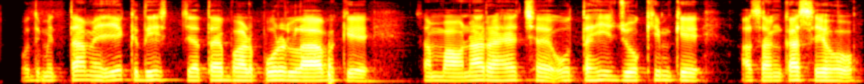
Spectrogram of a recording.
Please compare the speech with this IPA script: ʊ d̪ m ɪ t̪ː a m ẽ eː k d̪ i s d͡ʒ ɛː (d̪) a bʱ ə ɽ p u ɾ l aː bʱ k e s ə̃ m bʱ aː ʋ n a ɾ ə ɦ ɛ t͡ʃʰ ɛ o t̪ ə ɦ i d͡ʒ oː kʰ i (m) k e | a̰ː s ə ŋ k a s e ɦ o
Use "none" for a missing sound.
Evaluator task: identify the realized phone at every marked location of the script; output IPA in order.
t̪, m

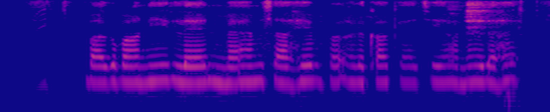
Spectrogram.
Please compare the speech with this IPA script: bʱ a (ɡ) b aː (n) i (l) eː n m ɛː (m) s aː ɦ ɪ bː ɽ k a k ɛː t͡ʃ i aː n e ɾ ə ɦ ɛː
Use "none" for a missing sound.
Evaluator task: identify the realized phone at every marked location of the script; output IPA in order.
ɡ, n, l, m

